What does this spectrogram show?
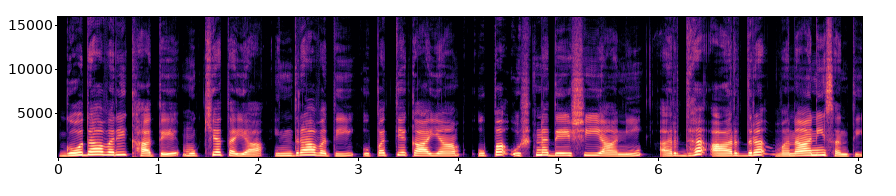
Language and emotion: Sanskrit, neutral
